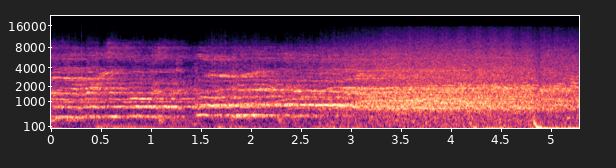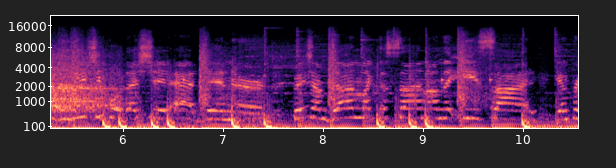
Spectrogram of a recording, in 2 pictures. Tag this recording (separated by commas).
Music, Speech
